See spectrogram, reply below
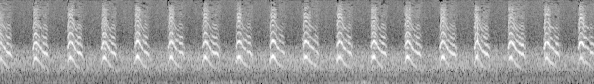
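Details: Feeding and fighting see-see partridges inside Sulaimani university grounds, Kurdistan, produce a regular run of clipped, falling two-part notes, close to three per second, continuous throughout.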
